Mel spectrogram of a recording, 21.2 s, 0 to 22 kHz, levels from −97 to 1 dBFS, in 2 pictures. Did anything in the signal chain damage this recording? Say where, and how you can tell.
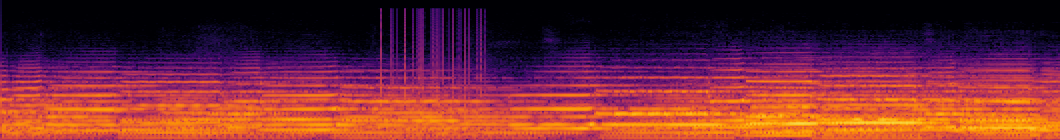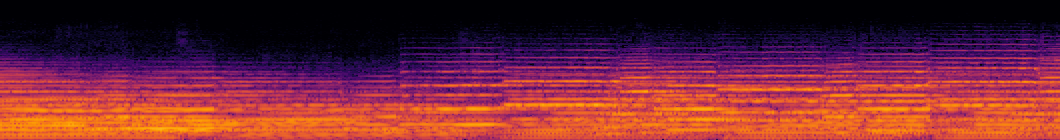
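Yes. Processor overload crackle at the driver or buffer stage, from 3.8 to 4.83 s. Dozens of tiny buffers missed their deadlines, each replaying stale audio with hard edges.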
